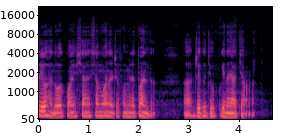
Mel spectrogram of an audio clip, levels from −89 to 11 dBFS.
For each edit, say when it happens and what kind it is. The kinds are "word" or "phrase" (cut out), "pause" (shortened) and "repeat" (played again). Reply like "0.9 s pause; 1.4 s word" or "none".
none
